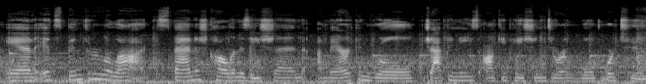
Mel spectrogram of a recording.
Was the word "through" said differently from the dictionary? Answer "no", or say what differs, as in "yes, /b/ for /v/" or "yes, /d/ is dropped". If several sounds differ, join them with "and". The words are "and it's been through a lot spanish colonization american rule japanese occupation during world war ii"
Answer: no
